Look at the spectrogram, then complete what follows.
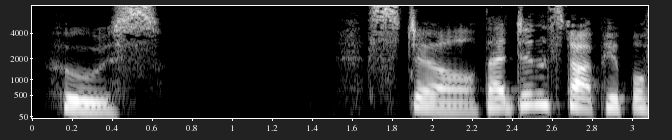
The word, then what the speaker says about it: hus: However, in the Middle English period, that final a sound got dropped completely, so that whether the word was spelled H-U-S or H-U-S-E, it was pronounced hoose.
